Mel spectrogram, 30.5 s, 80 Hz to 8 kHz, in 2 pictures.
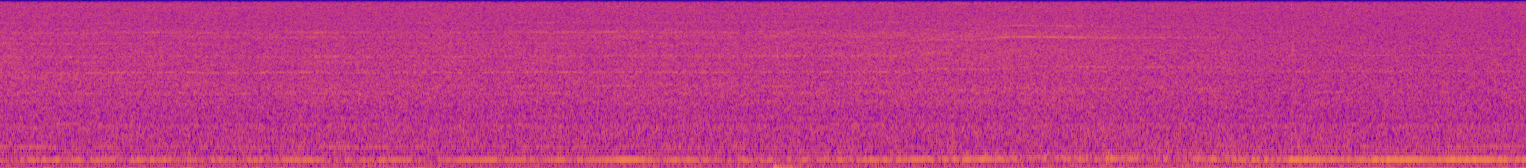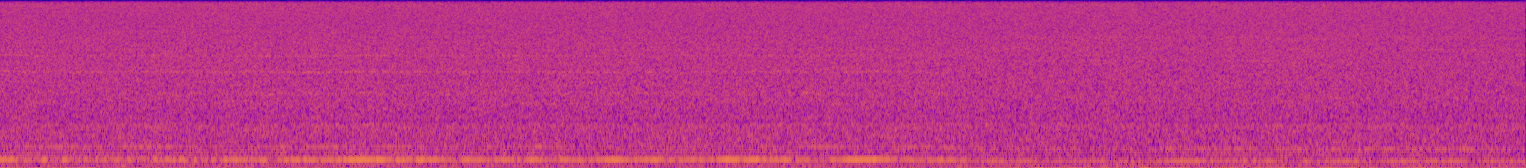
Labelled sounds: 9.8	10.4	vessel noise, 4.2 to 5.4 kHz

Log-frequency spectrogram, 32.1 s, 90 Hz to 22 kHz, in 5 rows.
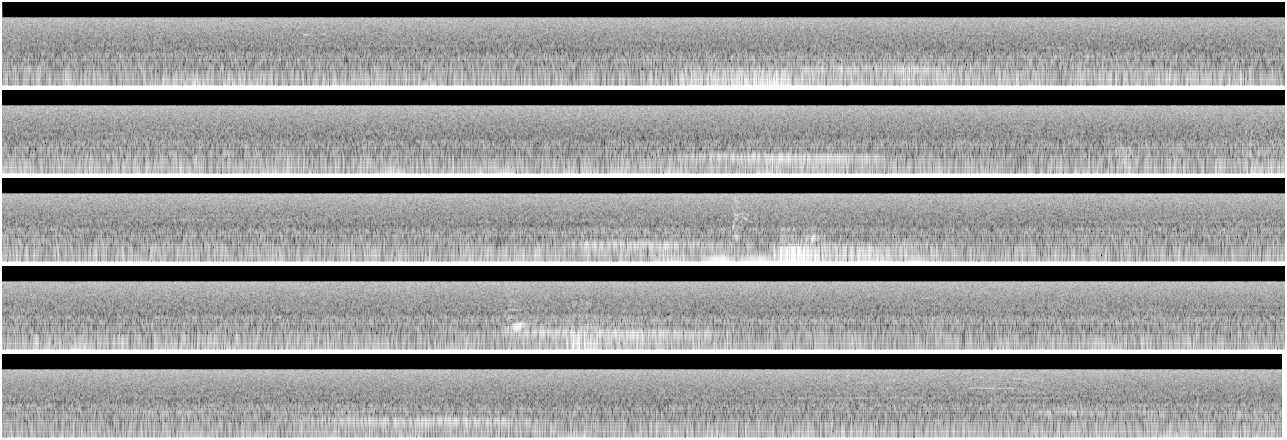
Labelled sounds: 30.5	30.8	humpback whale, 2.1 to 2.4 kHz

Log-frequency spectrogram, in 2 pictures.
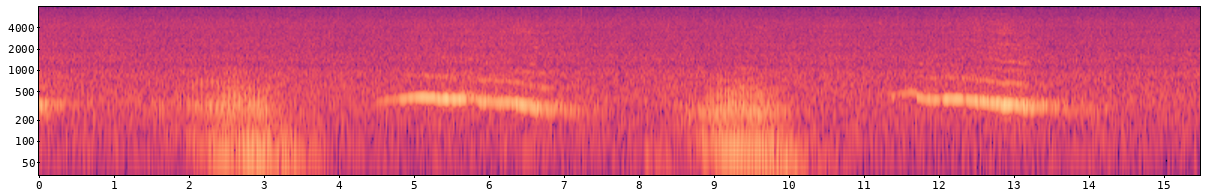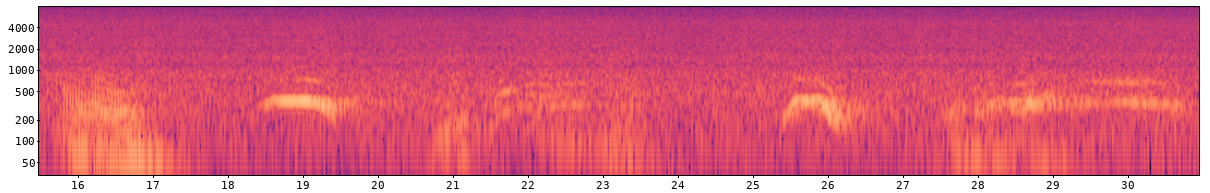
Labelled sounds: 12.6	13.2	humpback whale, 1.2 to 3.5 kHz

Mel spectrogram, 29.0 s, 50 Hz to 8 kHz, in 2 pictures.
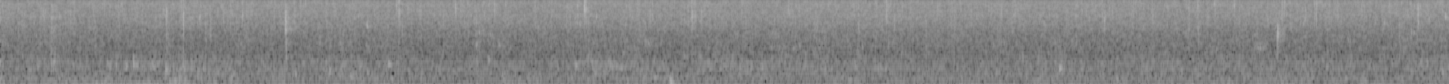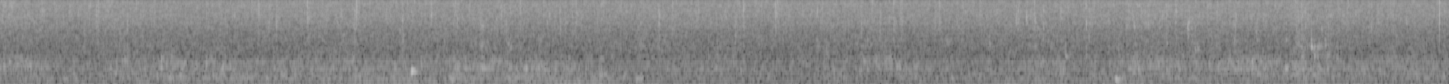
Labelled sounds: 27.5	27.8	water noise, 1.3 to 1.6 kHz

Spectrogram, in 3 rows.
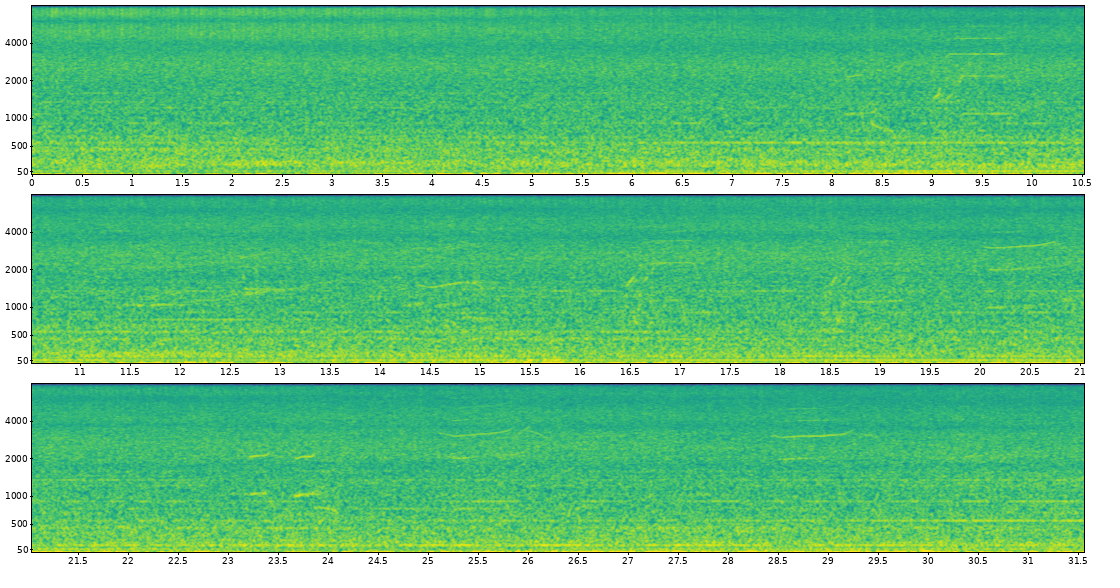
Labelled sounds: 8.9	9.7	killer whale, southern resident, 1.4 to 3.3 kHz
20.0	20.8	killer whale, southern resident, 2.0 to 4.0 kHz
25.1	26.1	killer whale, southern resident, 2.1 to 4.1 kHz

